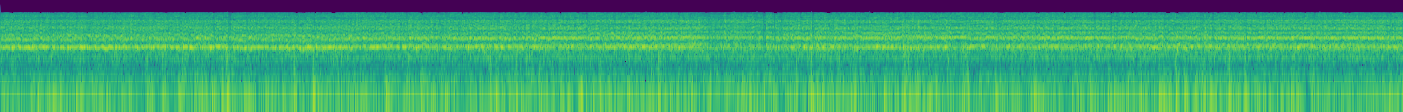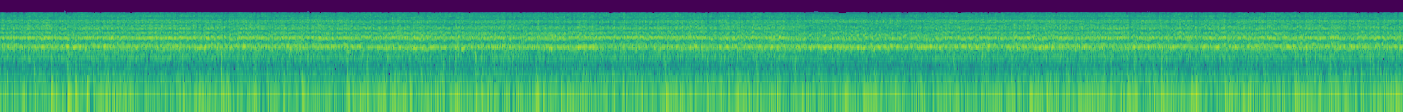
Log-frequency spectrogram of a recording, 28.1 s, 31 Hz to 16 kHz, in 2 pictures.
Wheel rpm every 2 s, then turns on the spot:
150, 150, 160, 170, 160, 170, 170, 170, 160, 160, 170, 160, 160, 170.
none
